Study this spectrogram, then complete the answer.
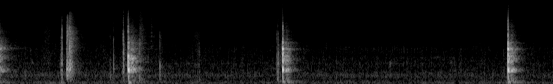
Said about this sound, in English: Can you just chop something, please? Chopping.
